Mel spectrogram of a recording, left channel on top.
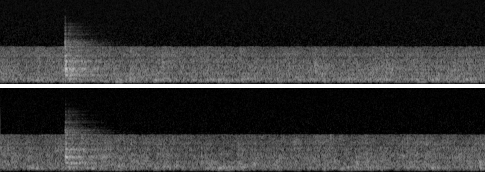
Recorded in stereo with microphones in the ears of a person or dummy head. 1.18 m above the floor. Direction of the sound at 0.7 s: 65° left (ahead or behind).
